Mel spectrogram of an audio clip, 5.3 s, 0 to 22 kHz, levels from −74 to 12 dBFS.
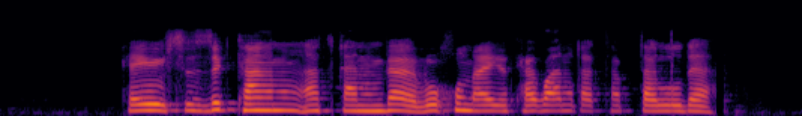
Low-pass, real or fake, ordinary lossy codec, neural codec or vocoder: none; fake; none; codec, 16 kHz, 1 kbps, X-Codec, HuBERT features, trained on balanced general audio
